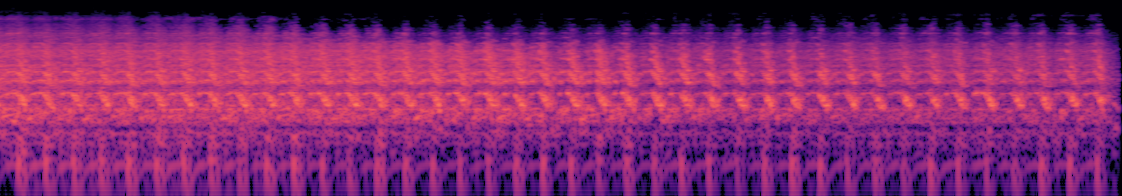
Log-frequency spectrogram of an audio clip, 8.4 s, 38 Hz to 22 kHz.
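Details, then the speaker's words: 1999 Triumph Sprint ST 955, odometer around 52,621, tank nearly full, fuel pump heard running: steady starter cranking at about 97 pulses a minute, engine turns evenly but never catches. Ignition fault with no spark suspected, not confirmed. "on peut faire ça un définitivement rien ne parle une panne d'allumage on dirait qu'il y a pas de il y a rien qui fait une étincelle maintenant"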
